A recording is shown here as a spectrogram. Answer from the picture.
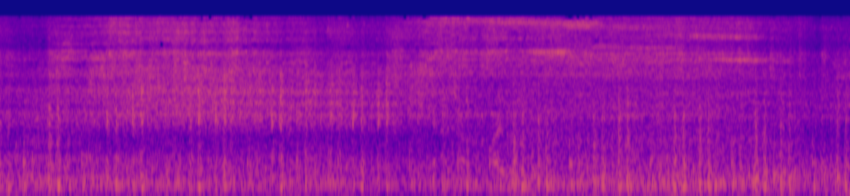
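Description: A commuter electric train running past on the tracks below, with a steady rumble and rapid clicking of its wheels over the rail joints, the clicks thickest in the first few seconds.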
